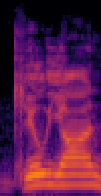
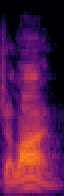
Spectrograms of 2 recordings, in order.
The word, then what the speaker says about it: Jalan: Gillian. I'm like, oh, sir, it's pronounced Jalan. He's like, oh, so it's pronounced Jalion. I'm like, nah, sir, Sir, it's pronounced Jalan. it's Jalan.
